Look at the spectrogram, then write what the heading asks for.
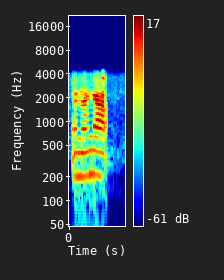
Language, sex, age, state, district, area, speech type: Malayalam, female, 30-45, Kerala, Malappuram, rural, conversation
